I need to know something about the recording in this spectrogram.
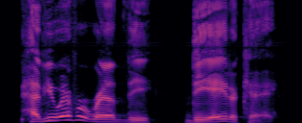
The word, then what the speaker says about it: Didache: the way now have you ever read the d8k it's spelled d-i-d-a-c-h-e d-d-k have you ever heard its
